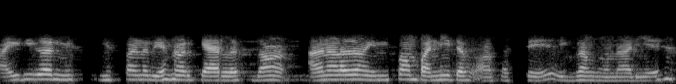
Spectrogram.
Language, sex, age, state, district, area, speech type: Tamil, female, 30-45, Tamil Nadu, Dharmapuri, rural, conversation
